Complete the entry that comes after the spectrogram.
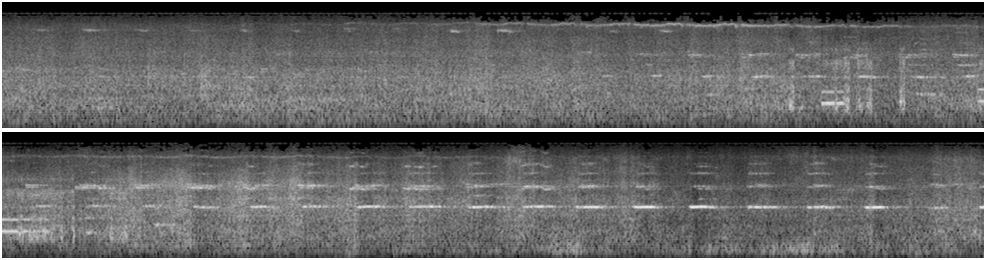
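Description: Freight train of open-top coal cars rolling past, steel wheels grinding on the rails. A steady high-pitched wheel squeal sets in about a third of the way through, and in the second half the wheels clack over rail joints in a regular beat about once a second.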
